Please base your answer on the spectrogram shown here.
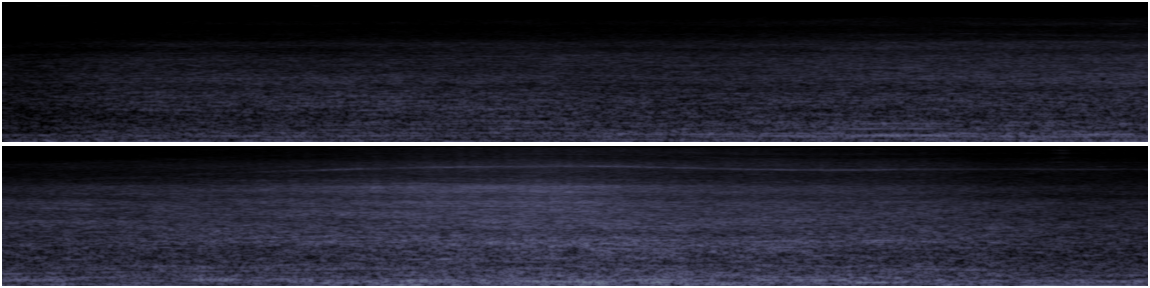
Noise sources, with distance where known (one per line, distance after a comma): engine of unclear size, near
